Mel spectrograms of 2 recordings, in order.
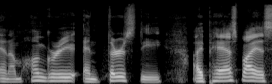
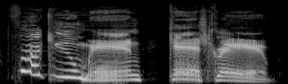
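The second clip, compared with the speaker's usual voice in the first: very drawn-out, rough, creaky, swooping comic voice; 4 semitones higher than usual. Reading a listener comment aloud, doing the voice from a Tim Robinson sketch. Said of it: "just an excuse for me to do the voice".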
